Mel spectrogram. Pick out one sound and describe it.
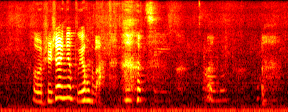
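A young person laughs close to a microphone.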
